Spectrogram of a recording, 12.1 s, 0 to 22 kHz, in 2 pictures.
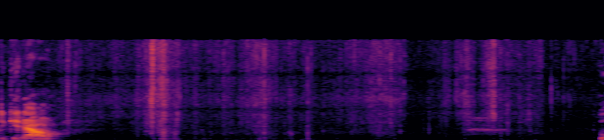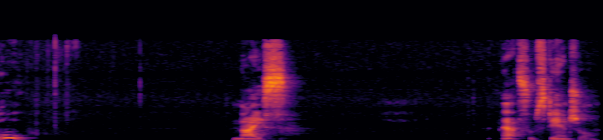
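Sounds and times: faint rustling of wrapping: 0:00.0 - 0:07.7.

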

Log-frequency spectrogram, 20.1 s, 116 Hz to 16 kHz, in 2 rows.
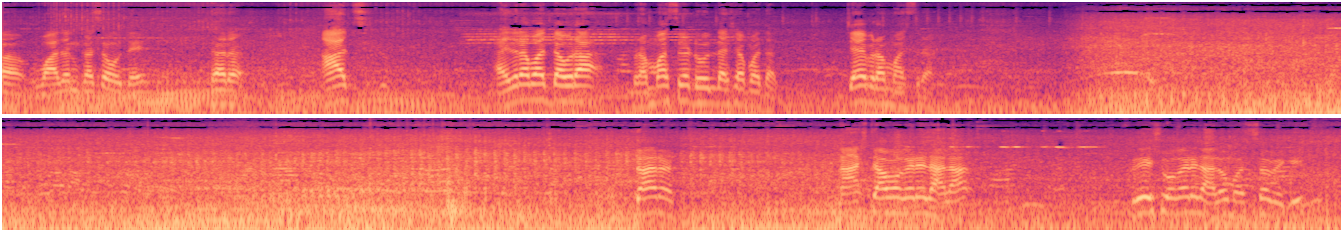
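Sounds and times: auto-rickshaw engines running: 0:00.0 - 0:20.0
motor scooter engines: 0:00.0 - 0:20.0.

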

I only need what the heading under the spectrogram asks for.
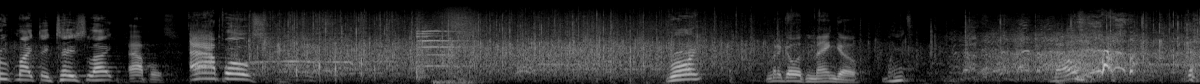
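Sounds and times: audience applauding: 0:02.3 - 0:12.0
short bright chime: 0:04.2 - 0:04.8.

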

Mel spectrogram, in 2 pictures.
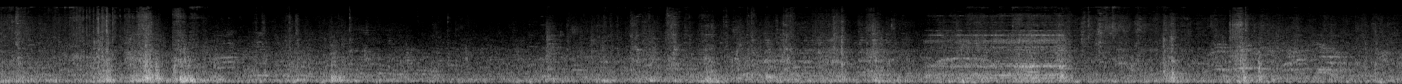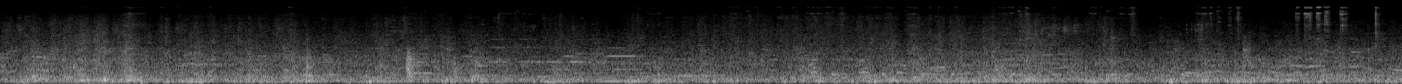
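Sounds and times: crowd chatter: 0:00.0 - 0:28.0
slot machine tones: 0:09.2 - 0:10.8.

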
